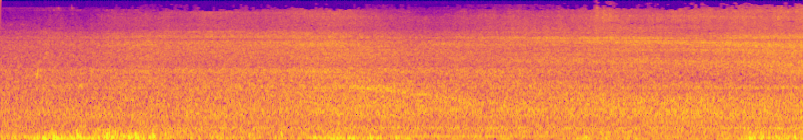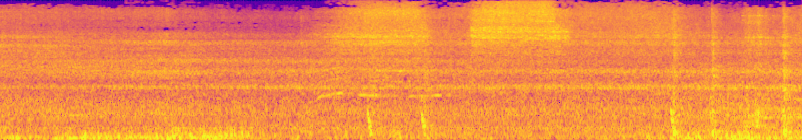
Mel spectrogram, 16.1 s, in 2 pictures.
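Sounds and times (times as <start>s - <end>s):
electric train pulling away: 11.1s - 14.8s.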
